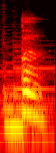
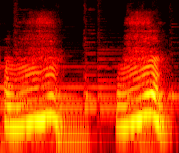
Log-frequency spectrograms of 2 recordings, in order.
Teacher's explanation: In English, the V is fricative, which means the teeth and lips must touch when you say it.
